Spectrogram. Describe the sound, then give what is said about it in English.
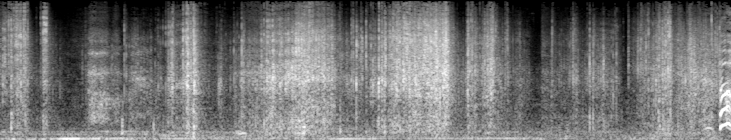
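Crinkling and tearing of wrapping as a large package holding a person, with air holes cut in it, is unwrapped, in irregular rustling and crumpling bursts that swell and fade throughout. “And here's the moment where she unwraps.”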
